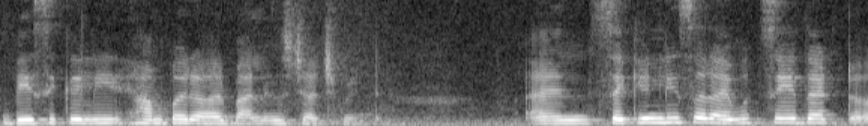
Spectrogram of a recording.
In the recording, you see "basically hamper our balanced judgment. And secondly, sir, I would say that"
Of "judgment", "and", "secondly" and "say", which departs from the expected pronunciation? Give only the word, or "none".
none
